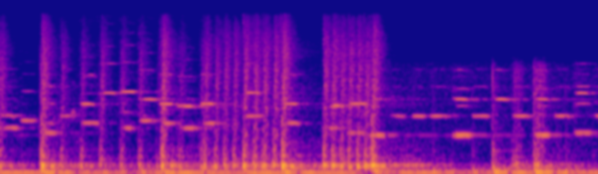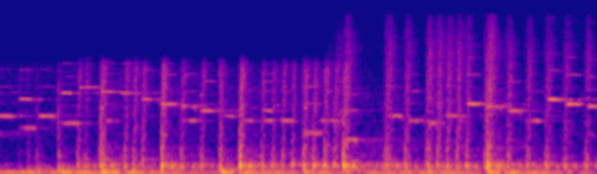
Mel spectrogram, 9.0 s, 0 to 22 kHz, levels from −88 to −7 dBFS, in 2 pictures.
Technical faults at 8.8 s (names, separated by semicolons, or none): none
